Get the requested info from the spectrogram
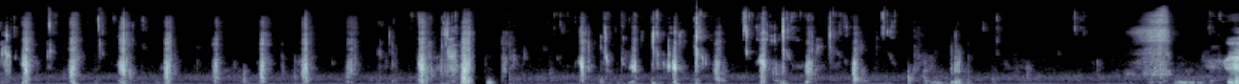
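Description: Close-miked eating sounds: a person chewing and biting food, a run of short smacks and clicks that thins out after about thirteen seconds, with a breath out near the end.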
